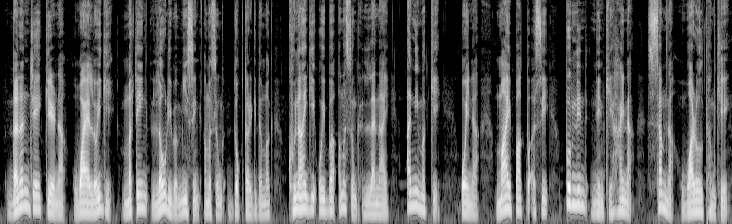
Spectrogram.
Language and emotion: Manipuri, neutral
